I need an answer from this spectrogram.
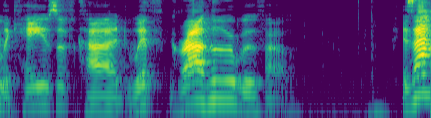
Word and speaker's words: Grahu-Rubufo: caves of cod with grahu or bufo is that how you pronounce it yes yeah graham bufo wonder so uh it's it's emphasis on the first syllable of each word good to see you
